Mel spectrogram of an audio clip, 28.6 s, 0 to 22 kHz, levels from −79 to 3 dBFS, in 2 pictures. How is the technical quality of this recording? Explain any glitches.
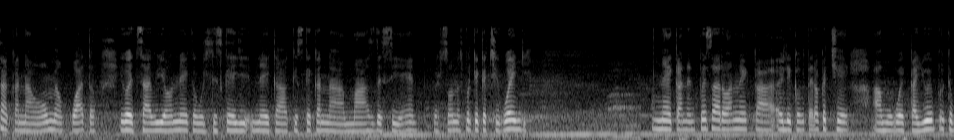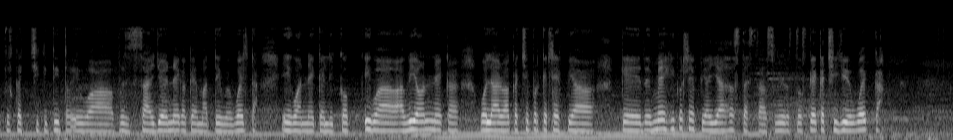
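Technical quality is compromised by plainly audible lossy coding across the whole speech recording. MP3 compression is the likely cause, consistent with a bitrate around 40 kbps: the treble stops at 10.6 kHz, and weak frequency components flicker between frames, giving a watery, swirly texture.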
